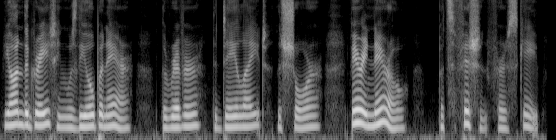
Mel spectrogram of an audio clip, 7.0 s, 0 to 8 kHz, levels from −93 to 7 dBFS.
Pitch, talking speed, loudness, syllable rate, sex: 195 Hz, 165 wpm, -19 LUFS, 5.5 syllables/s, female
